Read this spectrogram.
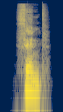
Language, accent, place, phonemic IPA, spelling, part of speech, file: German, Germany, Berlin, /(t)sɛnt/, Cent, noun, De-Cent.ogg
- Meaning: 1. cent, the smaller unit of the euro 2. cent (in other currencies)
